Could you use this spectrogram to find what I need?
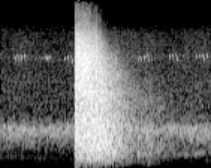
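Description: A gunshot cracks loudly and echoes across open ground.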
